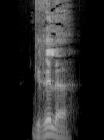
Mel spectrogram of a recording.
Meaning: 1. cricket (insect of the family Gryllidae) 2. whim, strange thought, freakish or fantastical idea, spleen
- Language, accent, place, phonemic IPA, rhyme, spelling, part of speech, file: German, Germany, Berlin, /ˈɡʁɪlə/, -ɪlə, Grille, noun, De-Grille.ogg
